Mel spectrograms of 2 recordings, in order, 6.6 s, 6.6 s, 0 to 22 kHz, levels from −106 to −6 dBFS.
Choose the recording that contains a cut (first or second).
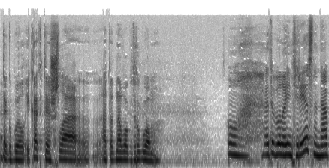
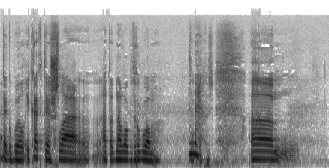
second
